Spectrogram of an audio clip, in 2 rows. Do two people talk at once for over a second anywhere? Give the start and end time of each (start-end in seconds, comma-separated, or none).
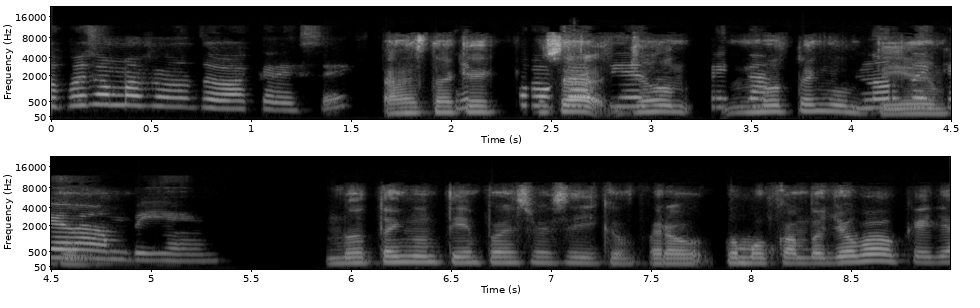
2.0-4.8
